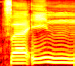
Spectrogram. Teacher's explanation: Huruf na kita tahan dan kita tekan serta kita dengungkan dua sampai 3 harakat karena terdapat tanda tasdid di atasnya.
